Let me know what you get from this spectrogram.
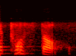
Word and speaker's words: POSTO: 王線仙川駅から歩いて 2 分、調布仙川郵便局の目の前にあるポストに来ています。ポストといっても赤い郵便ポストではありません。郵便局の道路を挟んで向かい側にあるクリーム色のとってもおしゃれな建物で、綴りはアルファベット大文字で POSTO と書いてポストです。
